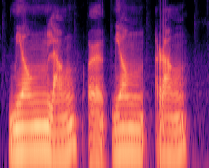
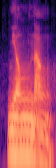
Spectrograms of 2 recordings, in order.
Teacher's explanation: So, instead of reading it as myong lang or myong rang, okay, yung natural pronunciation niya is myong nang. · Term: consonant assimilation rule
